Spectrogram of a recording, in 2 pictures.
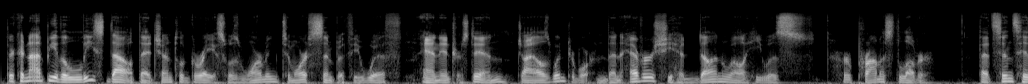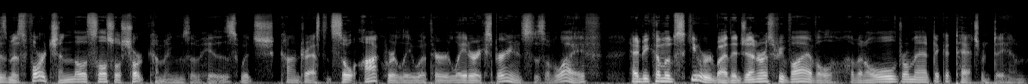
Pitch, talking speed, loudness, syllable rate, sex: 95 Hz, 190 wpm, -20 LUFS, 5.8 syllables/s, male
